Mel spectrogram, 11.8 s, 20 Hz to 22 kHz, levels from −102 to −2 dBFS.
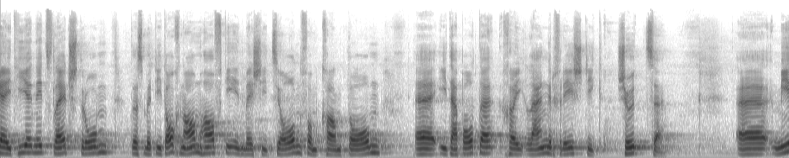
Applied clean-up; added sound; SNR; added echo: none; none; none; none.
